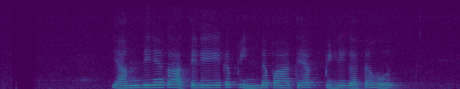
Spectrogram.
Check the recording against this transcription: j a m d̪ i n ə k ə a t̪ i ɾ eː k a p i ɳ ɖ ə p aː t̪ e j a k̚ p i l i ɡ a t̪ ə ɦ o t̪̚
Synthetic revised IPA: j a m d̪ i n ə k ə a t̪ i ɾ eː k ə p i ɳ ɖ ə p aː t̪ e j a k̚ p i l i ɡ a t̪ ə ɦ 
